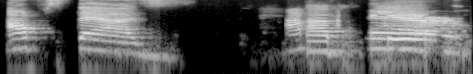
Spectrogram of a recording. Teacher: Âm E kéo dài ra một chút và Z cuối ạ.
